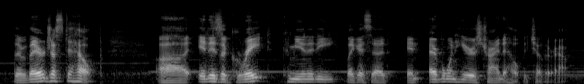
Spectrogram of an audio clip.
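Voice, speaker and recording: With music in the background, a man speaks at a very fast pace. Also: big swings in loudness. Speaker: streamer and lore narrator. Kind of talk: casual live stream chat. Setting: live stream.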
